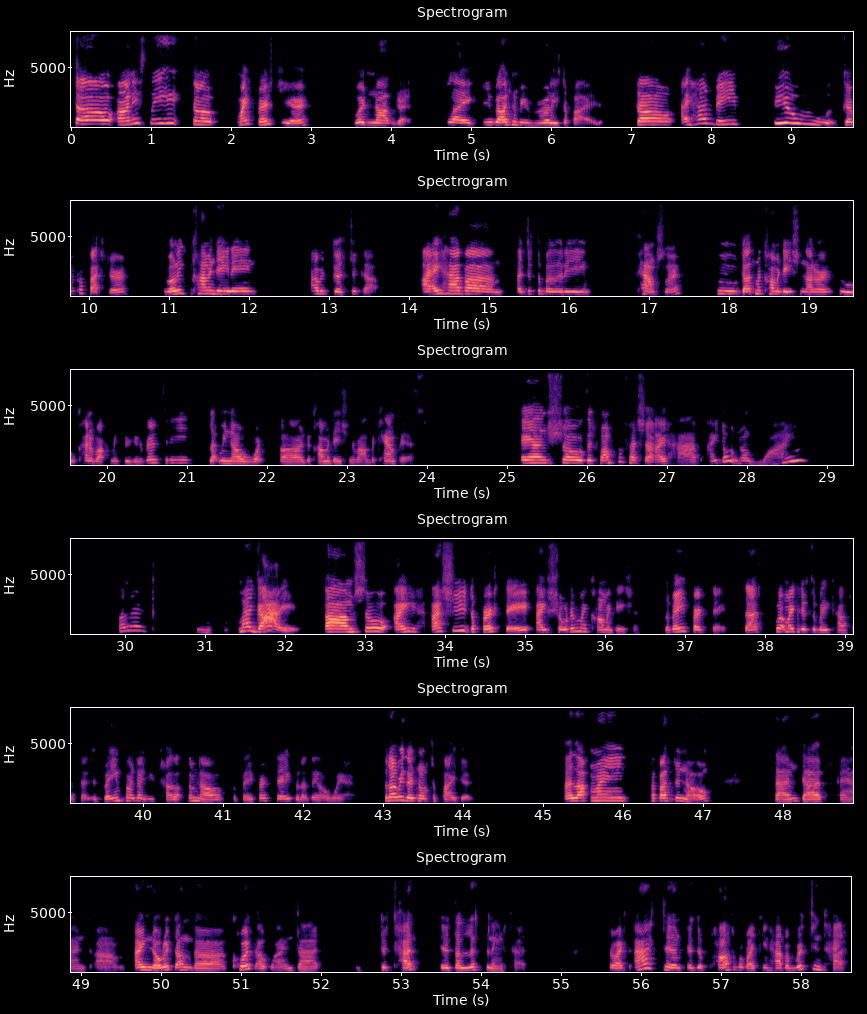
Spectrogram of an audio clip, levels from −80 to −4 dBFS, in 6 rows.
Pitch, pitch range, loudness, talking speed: 235 Hz, 200-280 Hz, -26 LUFS, 160 wpm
